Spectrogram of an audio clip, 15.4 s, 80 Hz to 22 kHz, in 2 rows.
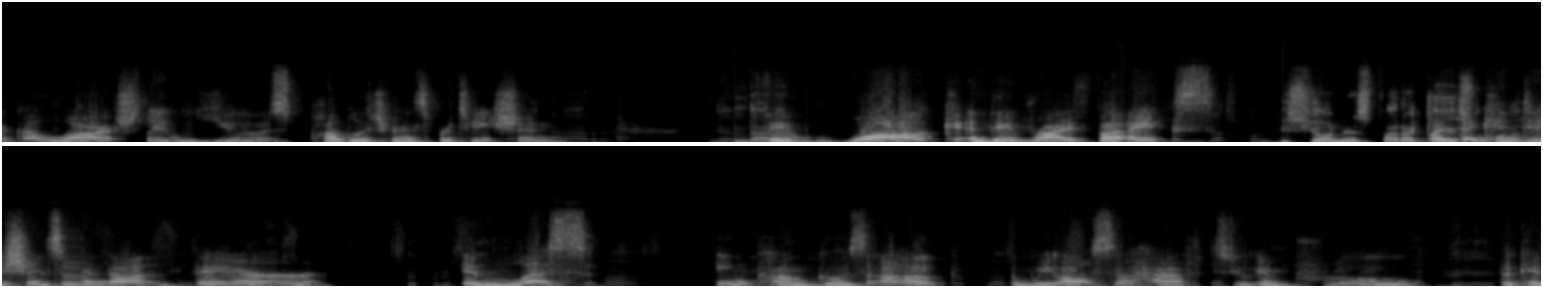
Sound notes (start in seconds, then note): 6.6 speaking in Spanish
